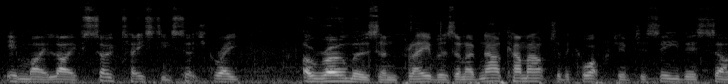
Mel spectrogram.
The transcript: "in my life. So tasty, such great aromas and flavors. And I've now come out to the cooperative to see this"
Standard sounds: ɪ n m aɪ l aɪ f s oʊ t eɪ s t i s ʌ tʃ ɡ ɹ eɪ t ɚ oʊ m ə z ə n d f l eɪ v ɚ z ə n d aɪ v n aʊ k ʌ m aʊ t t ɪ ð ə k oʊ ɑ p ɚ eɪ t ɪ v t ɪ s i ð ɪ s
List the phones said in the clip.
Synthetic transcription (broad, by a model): ɪ n m aɪ l aɪ f s oʊ t eɪ s t i s ʌ tʃ ɡ ɹ eɪ t ɚ oʊ m ə z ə n f l eɪ v ɚ z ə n aɪ v n aʊ k ʌ m aʊ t t ɪ ð ə k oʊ ɑ p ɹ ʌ t ɪ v t ɪ s i ð ɪ s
